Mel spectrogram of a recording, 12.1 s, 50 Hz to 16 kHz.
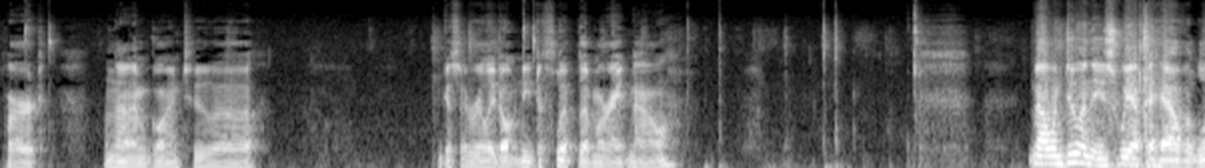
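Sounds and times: soft hiss: 0:00.0 - 0:12.0
keyboard and mouse clicks: 0:06.8 - 0:08.7.

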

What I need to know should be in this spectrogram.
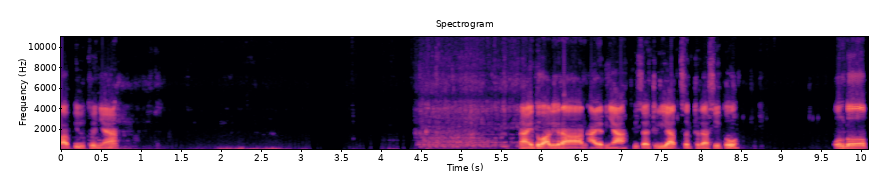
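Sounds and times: water gushing into plastic bucket: 0:04.4 - 0:06.2.

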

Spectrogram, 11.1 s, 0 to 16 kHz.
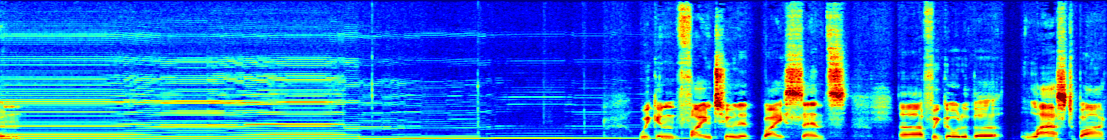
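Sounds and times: held sung note: 0:00.0 - 0:07.4.

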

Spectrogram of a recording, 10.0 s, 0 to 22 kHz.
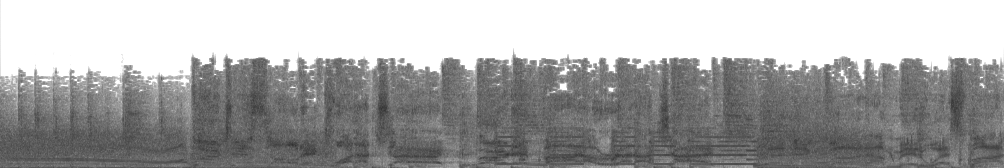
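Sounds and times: metal band playing: 0:00.0 - 0:10.0
man yelling vocals: 0:01.9 - 0:10.0.

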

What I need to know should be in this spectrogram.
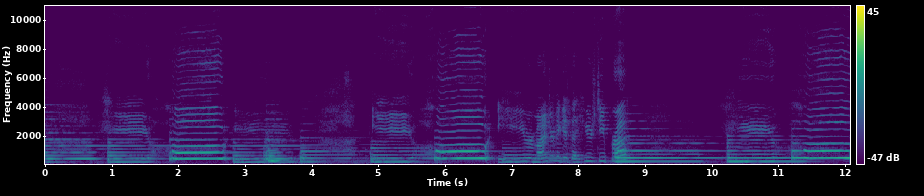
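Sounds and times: upright piano notes: 0:00.0 - 0:12.0
woman singing vocal exercise: 0:00.9 - 0:03.9, 0:04.8 - 0:07.8, 0:10.2 - 0:12.0.

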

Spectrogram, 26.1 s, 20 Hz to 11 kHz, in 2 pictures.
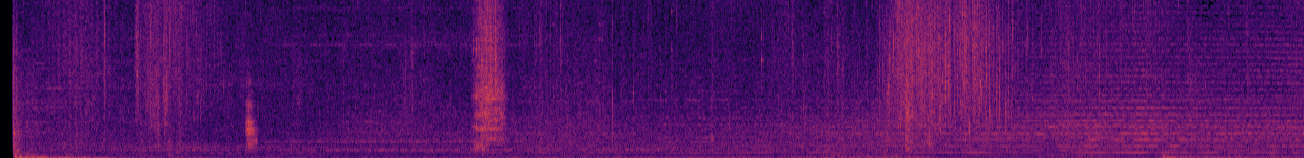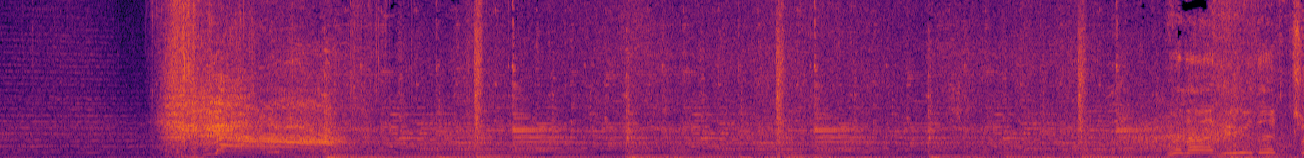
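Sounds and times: low film score drone: 0:00.2 - 0:26.0
harsh bird squawks: 0:02.4 - 0:02.7.

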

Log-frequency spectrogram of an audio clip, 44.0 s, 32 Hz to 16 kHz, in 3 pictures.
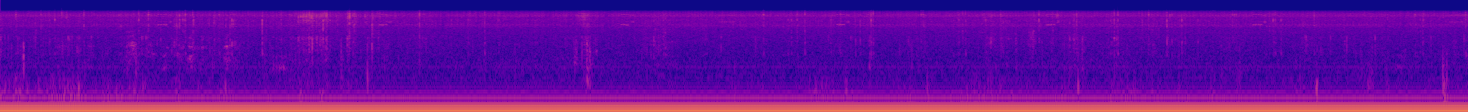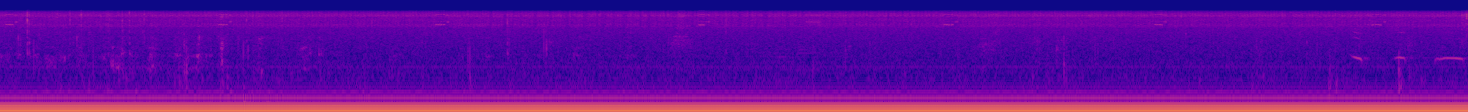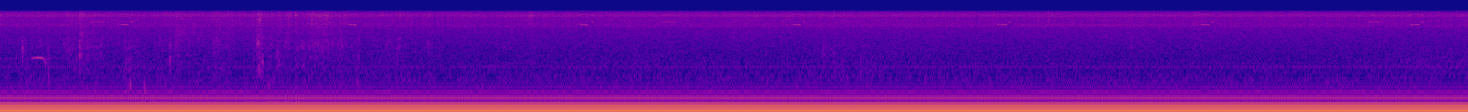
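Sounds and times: footsteps on dirt trail: 0:00.0 - 0:18.1, 0:27.7 - 0:34.8.

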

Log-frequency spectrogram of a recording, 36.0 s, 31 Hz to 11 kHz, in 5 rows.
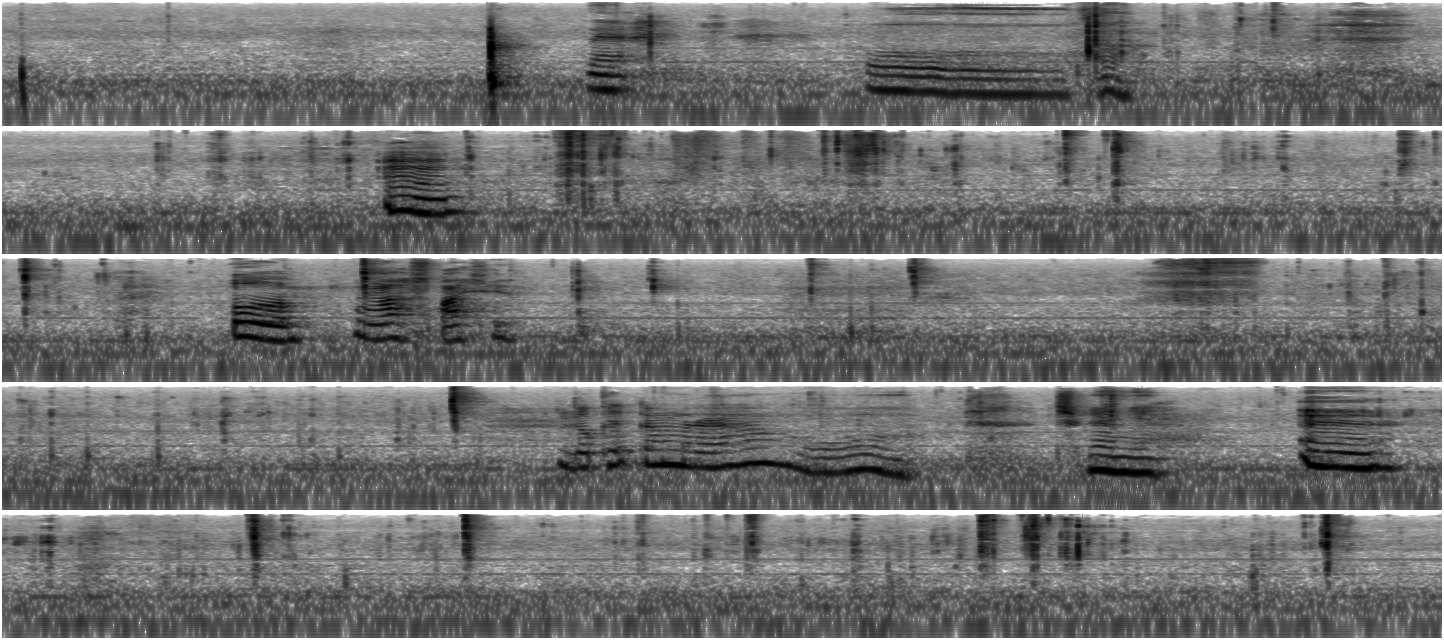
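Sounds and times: person chewing noodles: 0:05.4 - 0:15.5, 0:17.2 - 0:19.4, 0:20.1 - 0:24.2, 0:27.9 - 0:36.0
person slurping and chewing noodles: 0:09.8 - 0:15.2
wet mouth clicks and smacks: 0:23.7 - 0:24.0, 0:31.0 - 0:31.3.

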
